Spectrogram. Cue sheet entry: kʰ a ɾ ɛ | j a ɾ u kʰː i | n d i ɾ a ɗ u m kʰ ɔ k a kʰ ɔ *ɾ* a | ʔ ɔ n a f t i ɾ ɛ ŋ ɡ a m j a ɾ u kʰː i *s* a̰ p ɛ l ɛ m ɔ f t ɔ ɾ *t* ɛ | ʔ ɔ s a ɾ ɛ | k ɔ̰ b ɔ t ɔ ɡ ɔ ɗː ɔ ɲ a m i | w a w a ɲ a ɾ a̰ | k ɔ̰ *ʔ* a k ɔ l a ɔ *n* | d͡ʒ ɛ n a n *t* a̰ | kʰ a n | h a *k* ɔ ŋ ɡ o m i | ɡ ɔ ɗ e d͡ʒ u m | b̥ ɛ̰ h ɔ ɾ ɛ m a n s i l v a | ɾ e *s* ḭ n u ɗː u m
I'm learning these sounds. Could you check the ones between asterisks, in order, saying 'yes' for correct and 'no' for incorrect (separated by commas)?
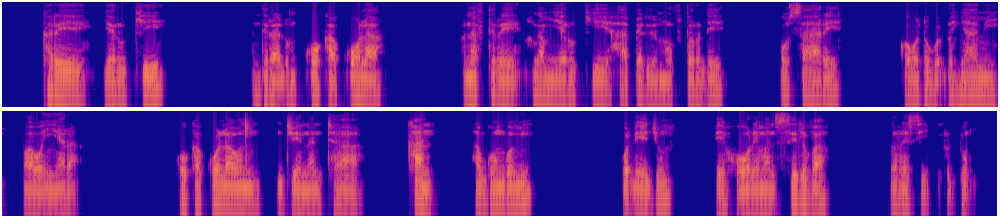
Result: no, no, no, no, yes, no, no, yes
